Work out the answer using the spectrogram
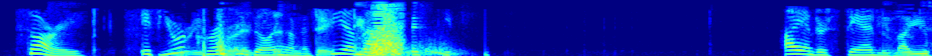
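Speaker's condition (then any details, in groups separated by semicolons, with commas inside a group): No condition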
